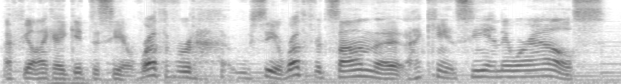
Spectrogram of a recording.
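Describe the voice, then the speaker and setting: A man playing a shy, easily embarrassed teenage boy with a soft, sheepish manner. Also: on the high side, brisk, faint music behind, pitched above the performer's own voice, lightly acted. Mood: sheepish, earnest.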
